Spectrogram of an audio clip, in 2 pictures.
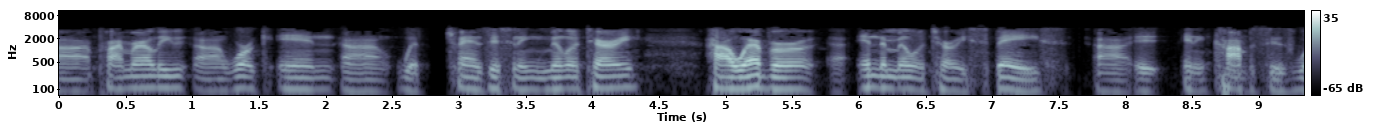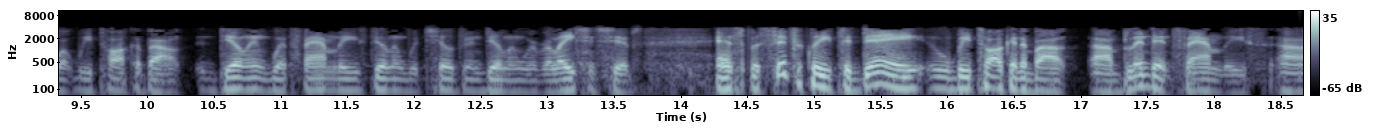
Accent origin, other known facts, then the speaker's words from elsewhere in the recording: Brooklyn, New York, United States; I was actually born and raised in Brooklyn, New York, Bedford-Stuyvesant, Brooklyn. We were born into poverty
